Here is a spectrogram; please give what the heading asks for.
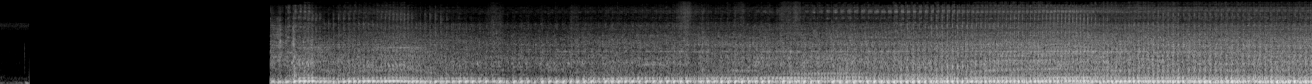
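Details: Honda US100 single-cylinder motorcycle started after tappet (valve clearance) adjustment with a feeler gauge. A steady, even low thump settles in after start-up with no ticking or clatter on top; idling smoothly.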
